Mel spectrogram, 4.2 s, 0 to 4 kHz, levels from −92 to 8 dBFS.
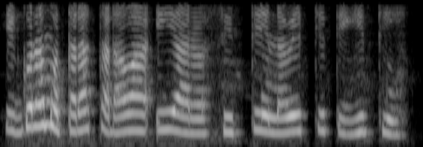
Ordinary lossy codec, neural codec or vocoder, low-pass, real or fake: none; none; 3.6 kHz; real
